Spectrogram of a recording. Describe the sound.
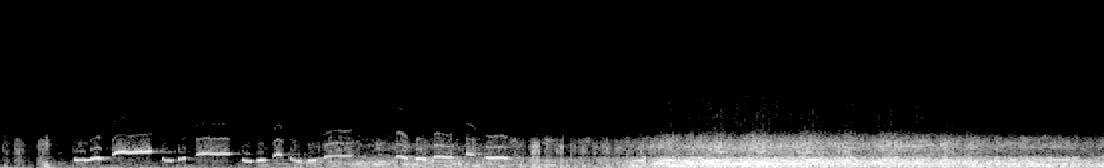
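A dog whistles a short, lilting melody, with clear, bright notes gliding up and down for a few seconds. It then gives way to a loud, rushing wash of audience noise.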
